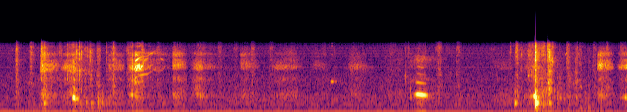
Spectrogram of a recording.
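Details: Dog named Nala desperately snorting and wheezing in a small room as she tries to reach a gerbil; rasping breaths and snuffles arrive in irregular bursts, with a brief whine-like note midway and a sharp loud snort near the end.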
